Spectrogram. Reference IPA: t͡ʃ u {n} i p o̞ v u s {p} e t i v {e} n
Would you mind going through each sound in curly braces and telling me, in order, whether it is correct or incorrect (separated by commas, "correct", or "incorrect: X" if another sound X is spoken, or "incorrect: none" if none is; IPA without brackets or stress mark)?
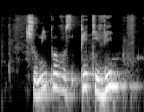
incorrect: m, correct, incorrect: i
